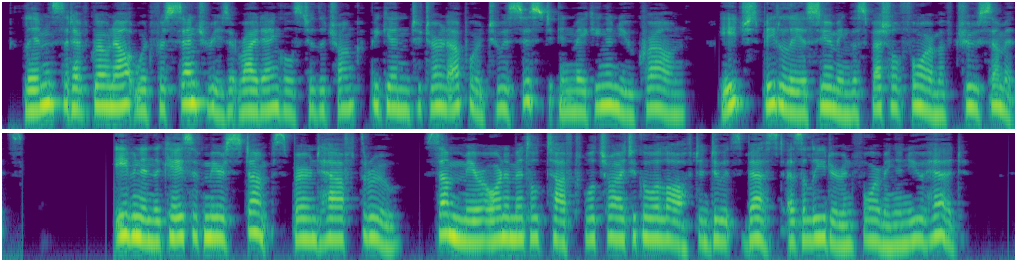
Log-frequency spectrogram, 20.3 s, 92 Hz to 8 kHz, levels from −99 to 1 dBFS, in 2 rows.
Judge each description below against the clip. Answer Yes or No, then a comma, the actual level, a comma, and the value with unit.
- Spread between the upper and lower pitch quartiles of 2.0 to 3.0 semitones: Yes, narrow, 2.6 semitones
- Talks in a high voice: Yes, high, 195 Hz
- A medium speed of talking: Yes, average, 190 wpm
